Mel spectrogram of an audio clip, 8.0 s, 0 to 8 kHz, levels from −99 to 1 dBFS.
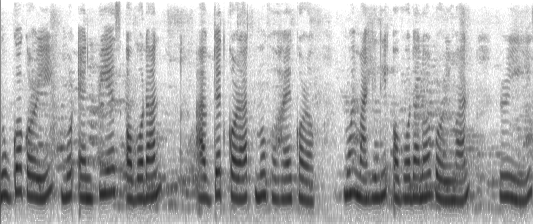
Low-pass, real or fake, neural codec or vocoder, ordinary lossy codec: none; real; none; none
